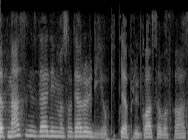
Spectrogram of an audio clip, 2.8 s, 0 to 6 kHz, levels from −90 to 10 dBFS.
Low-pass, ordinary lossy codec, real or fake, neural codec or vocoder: 5.4 kHz; AAC, 24 kbps; fake; codec, 24 kHz, 0.9 kbps, WavTokenizer, medium speech release version 1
